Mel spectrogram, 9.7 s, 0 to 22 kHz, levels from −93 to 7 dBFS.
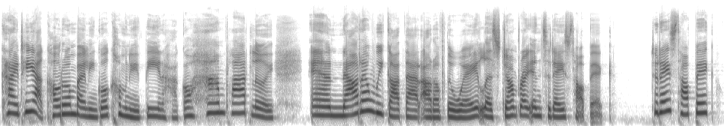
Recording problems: none

